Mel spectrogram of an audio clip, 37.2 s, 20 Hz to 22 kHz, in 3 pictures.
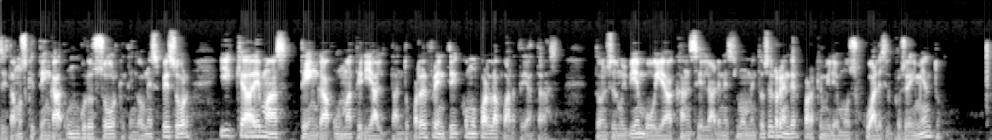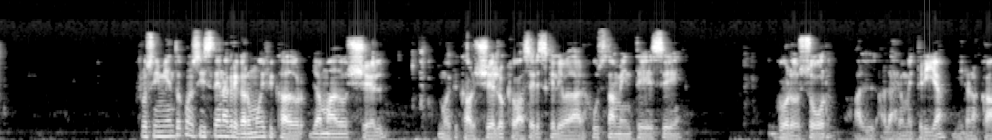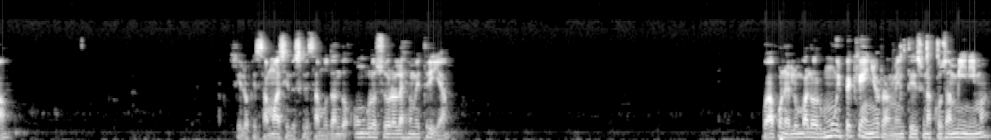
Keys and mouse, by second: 13.1 click, 15.8 click, 17.2-18.1 typing, 18.8 Return, 19.6-20.5 typing, 25.1-26.4 drag, 32.1-33.9 drag, 34.7 click, 35.7-36.5 typing.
